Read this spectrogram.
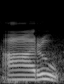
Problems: background sounds at intervals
